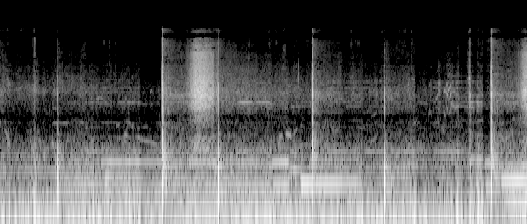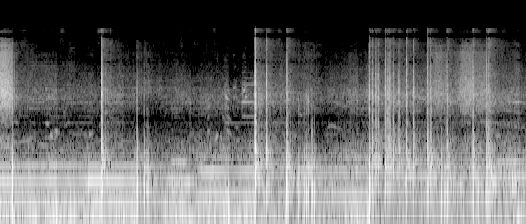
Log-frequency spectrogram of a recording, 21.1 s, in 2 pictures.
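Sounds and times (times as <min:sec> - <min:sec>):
fireworks bangs: 0:03.3 - 0:04.8, 0:09.8 - 0:11.1, 0:17.9 - 0:21.0
fireworks hiss: 0:03.3 - 0:04.8, 0:09.9 - 0:11.2, 0:18.0 - 0:21.0.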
